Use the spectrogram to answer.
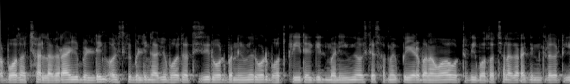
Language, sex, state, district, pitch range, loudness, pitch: Hindi, male, Punjab, Kapurthala, 105-110 Hz, -19 LUFS, 105 Hz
